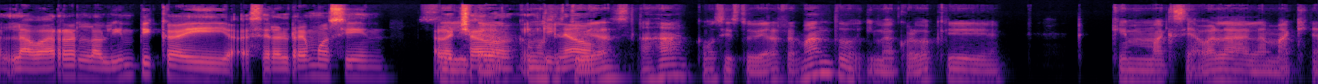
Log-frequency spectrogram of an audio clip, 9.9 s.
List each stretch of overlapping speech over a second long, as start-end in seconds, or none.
3.2-4.5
